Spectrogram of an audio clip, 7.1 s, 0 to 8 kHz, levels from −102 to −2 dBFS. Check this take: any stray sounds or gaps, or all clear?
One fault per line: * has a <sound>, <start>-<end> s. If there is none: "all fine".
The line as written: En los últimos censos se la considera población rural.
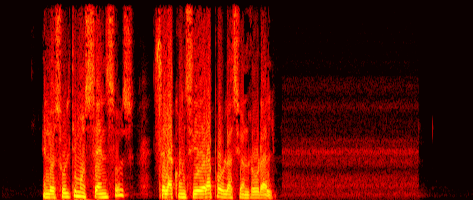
all fine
